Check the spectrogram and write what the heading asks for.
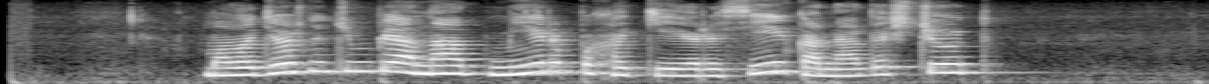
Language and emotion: Russian, neutral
